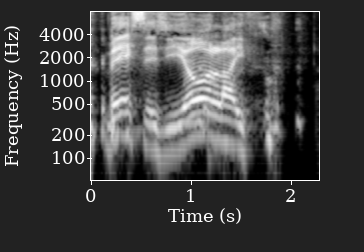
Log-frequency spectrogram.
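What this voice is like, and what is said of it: Put-on Irish accent. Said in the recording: “I'm doing it in an Irish accent”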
